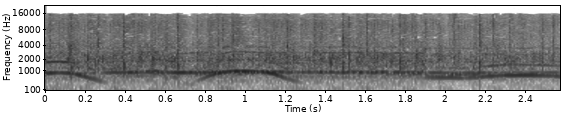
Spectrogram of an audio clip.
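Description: crowd, audience clapping applause

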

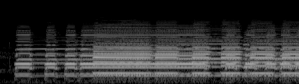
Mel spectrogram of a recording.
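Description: vehicle, car horns honking

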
